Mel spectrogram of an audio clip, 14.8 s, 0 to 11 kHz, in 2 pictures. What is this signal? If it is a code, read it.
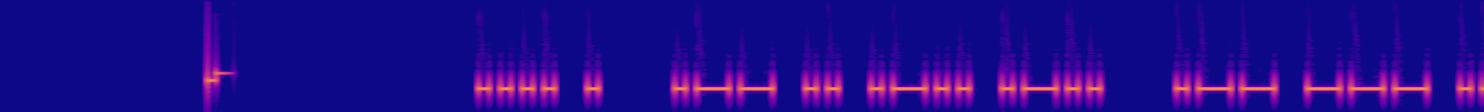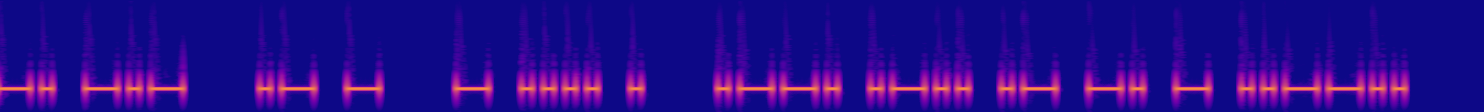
Morse code, heard as a keyed tone, about 22 wpm, 700 Hz. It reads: HE WILL WORK AT THE PLANT?
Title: Sentences from Top 1000 Words - Review Part 1 - 22wpm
